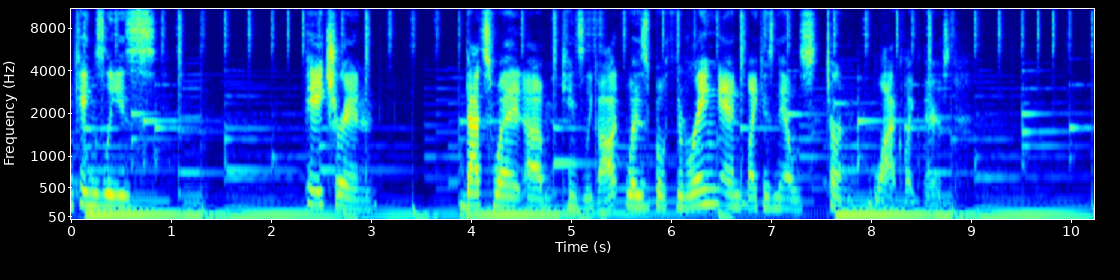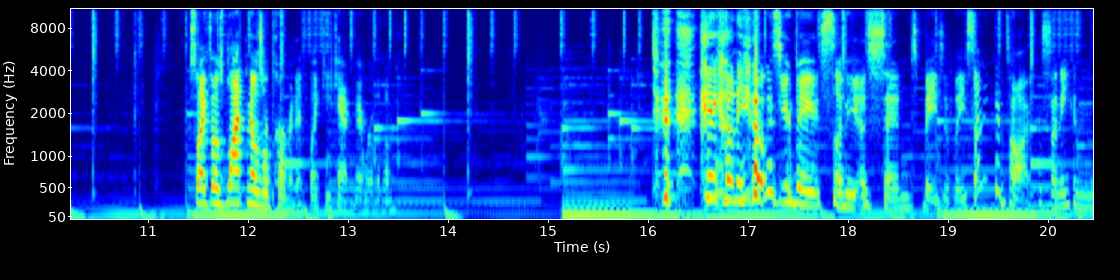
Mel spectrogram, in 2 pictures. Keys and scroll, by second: 10.5-11.5 scroll down 1.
